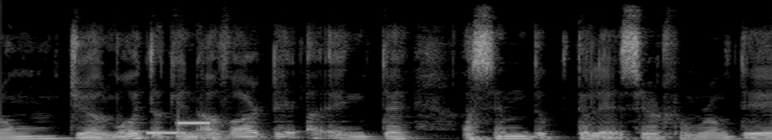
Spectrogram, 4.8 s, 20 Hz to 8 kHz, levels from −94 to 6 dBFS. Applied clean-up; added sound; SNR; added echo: classical method WPE with log-MMSE.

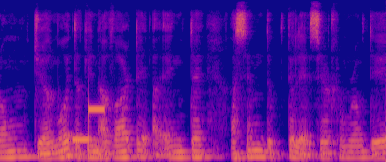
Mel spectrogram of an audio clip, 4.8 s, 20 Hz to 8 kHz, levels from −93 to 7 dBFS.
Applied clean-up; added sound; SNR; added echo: none; Alarm; -4 dB; reverberation time 0.5 s.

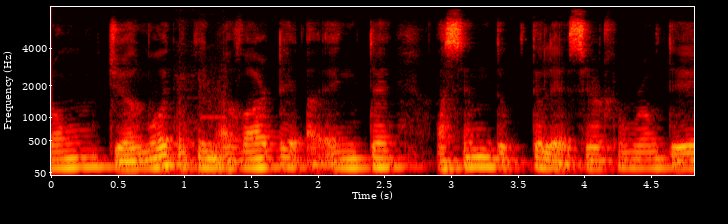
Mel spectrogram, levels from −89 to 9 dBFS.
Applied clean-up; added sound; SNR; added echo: neural separator model SepFormer DNS4.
